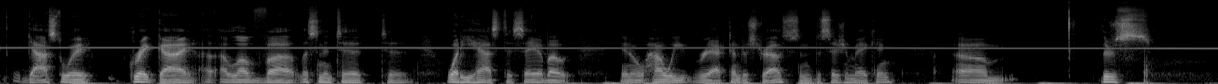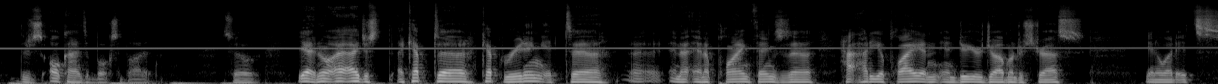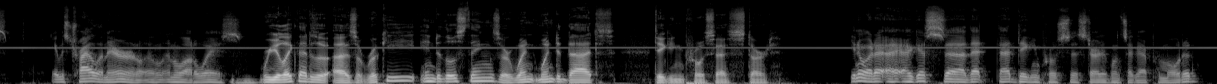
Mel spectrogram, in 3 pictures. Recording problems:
high-pitched whine; noticeable; throughout; 2 kHz, 15 dB below the speech

